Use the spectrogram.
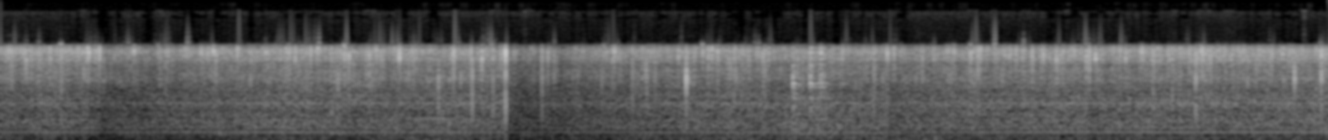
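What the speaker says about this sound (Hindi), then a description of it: "जैसे आप पूरी तरह से तल लें हरे मिर्च व लहसुन को" Green chillies and garlic fry in hot oil for a radish dish, a steady, close hiss and crackle that runs throughout with a faint steady hum beneath and a single sharp knock partway through, no voices present.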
